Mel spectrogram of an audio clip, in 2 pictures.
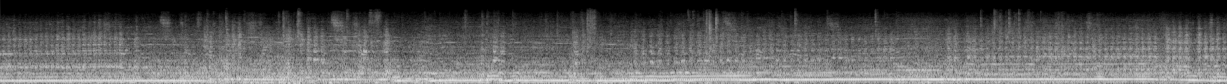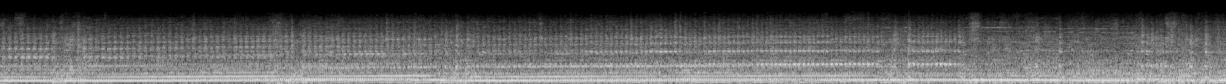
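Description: A rally car engine roars loudly from inside the cabin, revving up and down as gears change.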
